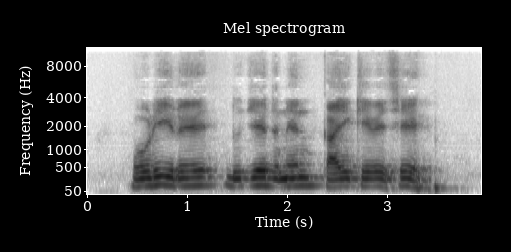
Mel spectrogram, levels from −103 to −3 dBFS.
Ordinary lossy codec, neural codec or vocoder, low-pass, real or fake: MP3, 64 kbps; autoencoder, 48 kHz, 32 numbers a frame, DAC-VAE, trained on Japanese speech; 10.8 kHz; fake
